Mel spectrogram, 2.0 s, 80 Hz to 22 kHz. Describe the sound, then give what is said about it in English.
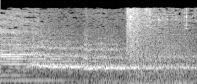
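A loud, sustained tire screech as a car skids, cut off about halfway through by a sudden crashing impact with broad noise: a Greyhound bus striking Ben Hogan's car head-on on a foggy night outside El Paso, Texas, on February 2, 1949. No one speaks. “A Greyhound bus pulled out to pass a truck and struck Hogan's car head-on.”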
